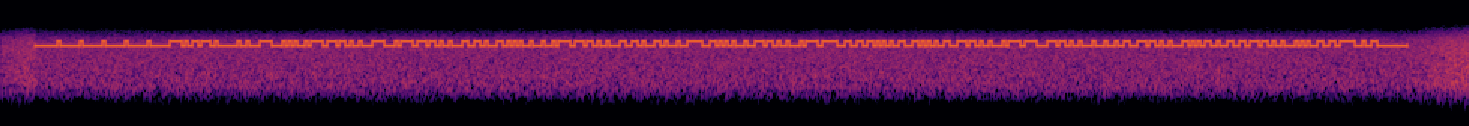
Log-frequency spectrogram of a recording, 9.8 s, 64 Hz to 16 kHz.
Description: RTTY (50 baud, 450 Hz shift), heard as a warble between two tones, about 2350 Hz centre. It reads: 963 93 87613 871541 3584242 39 12 408 6852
